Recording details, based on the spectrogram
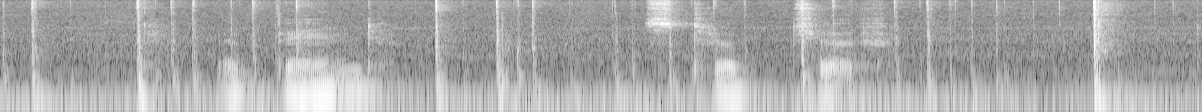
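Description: Scattered keystrokes on a computer keyboard while entering a name in SAP software, sharp clicks in short irregular bursts under someone speaking Hindi nearby.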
